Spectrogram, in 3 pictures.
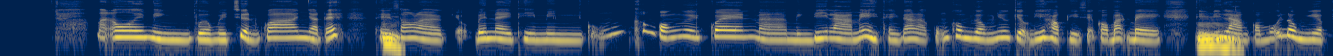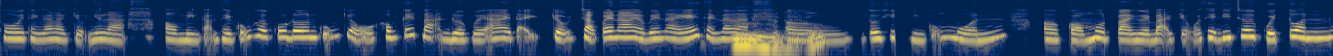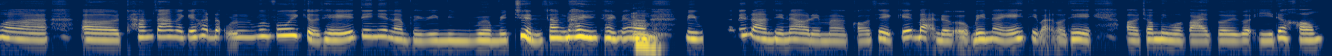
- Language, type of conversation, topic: Vietnamese, advice, Làm sao để kết bạn ở nơi mới?
- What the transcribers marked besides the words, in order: tapping; laughing while speaking: "đây"; unintelligible speech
